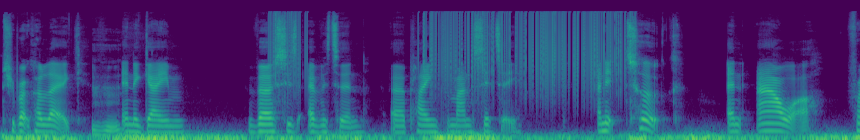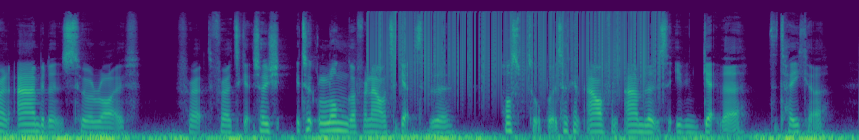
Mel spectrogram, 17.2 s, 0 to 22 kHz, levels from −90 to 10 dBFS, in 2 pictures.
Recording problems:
crackling; loud; at 2.5 s, from 4 to 6.5 s and from 12 to 15 s; 7 dB below the speech
low rumble; faint; throughout; 25 dB below the speech

